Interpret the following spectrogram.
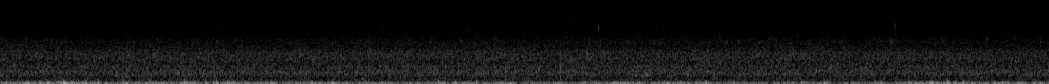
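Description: Shallow forest creek flowing over rocks, a steady rushing of water, with a fluctuating low rumble underneath.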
